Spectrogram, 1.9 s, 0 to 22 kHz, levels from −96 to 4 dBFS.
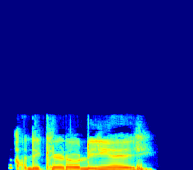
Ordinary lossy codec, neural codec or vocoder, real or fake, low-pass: MP3, 64 kbps; none; real; 7.2 kHz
